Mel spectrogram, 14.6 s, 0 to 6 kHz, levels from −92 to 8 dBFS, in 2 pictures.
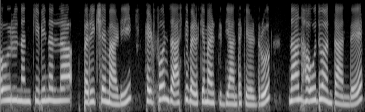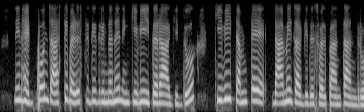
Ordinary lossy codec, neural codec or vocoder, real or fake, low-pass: none; none; real; 5.4 kHz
